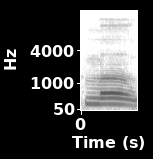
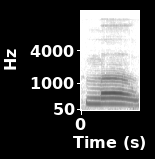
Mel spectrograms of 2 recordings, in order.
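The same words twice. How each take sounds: First: The vowel resonates freely through the nose and mouth. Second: The same.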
